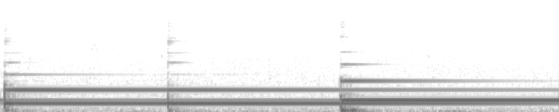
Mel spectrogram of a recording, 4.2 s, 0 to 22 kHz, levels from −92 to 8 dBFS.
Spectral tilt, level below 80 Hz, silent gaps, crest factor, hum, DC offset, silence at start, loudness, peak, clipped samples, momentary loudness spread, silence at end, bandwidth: -9.5 dB/octave; -54 dBFS; none; 14 dB; none; under 0.1%; 0 s; -37 LUFS; -22 dBFS; under 0.1%; 3 LU; 0 s; 5.2 kHz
